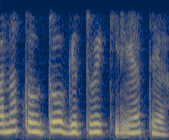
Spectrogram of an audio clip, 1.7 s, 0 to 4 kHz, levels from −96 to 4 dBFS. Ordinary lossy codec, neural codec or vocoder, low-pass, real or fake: none; vocoder, 44.1 kHz, 128 mel bands, Pupu-Vocoder; 3.6 kHz; fake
